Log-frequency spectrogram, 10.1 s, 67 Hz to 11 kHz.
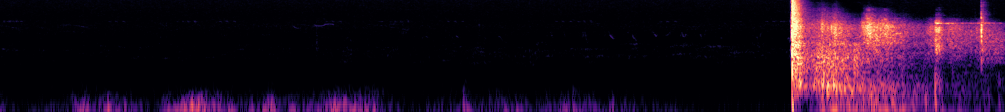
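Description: A single shot from a USMC MC1 Garand sniper rifle in .30-06, about eight seconds in: a sharp crack followed by a long echo that fades over about two seconds. Before it there is only a faint low rumble.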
